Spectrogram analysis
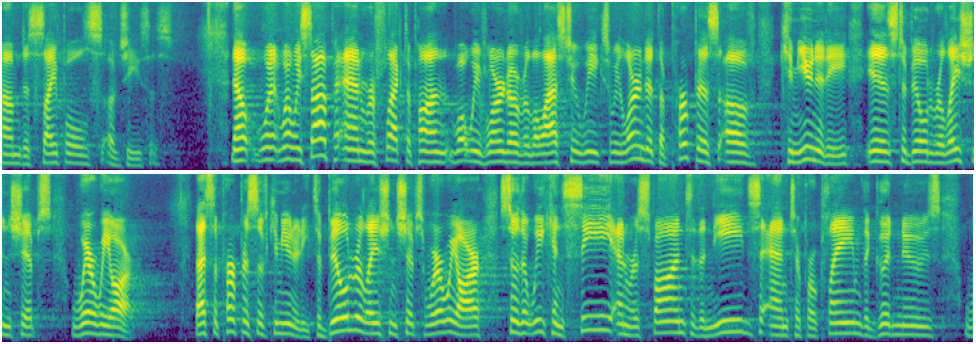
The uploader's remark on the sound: This message was first preached on November 21st 2021 at Linglestown Life Church in Harrisburg PA.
